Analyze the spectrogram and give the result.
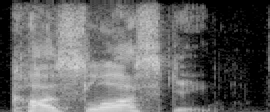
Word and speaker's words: Kozlowski: 1990, Paul Hogan and Linda Kolas. I was never able to pronounce her name right. It's Kozlowski, wed in Byron Bay, Eastern Australia.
